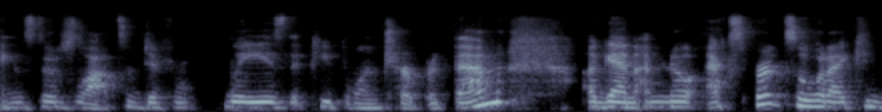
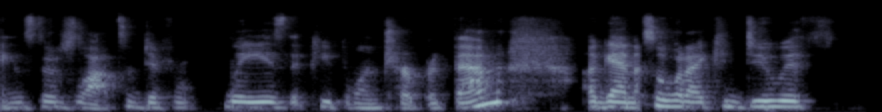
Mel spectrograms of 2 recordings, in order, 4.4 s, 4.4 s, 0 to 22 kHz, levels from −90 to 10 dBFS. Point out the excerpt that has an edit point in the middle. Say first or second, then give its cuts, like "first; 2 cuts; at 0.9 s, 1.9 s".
second; 1 cut; at 3.2 s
